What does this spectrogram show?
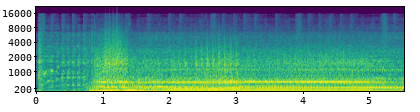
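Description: Jaguar F-Type R's supercharged 5.0-litre V8 starting: a brief crank, then the engine catches about a second in with a loud flare of revs that rises and falls, before settling into a steady idle.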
